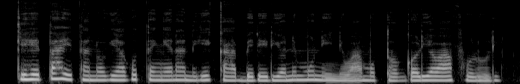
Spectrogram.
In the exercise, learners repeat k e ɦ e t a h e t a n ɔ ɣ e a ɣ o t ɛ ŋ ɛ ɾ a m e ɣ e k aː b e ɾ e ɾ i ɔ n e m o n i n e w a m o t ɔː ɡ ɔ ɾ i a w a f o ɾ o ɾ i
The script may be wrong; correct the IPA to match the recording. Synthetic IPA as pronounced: k e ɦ e t a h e t a n ɔ ɣ e a ɣ o t ɛ ŋ ɛ ɾ a n e ɣ e k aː b e ɾ e ɾ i ɔ n e m o n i n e w a m o t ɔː ɡ ɔ ɾ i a w a f o ɾ o ɾ i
